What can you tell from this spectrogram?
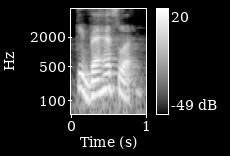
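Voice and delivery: slow, low-key dictation with long pauses. Acted. Teacher dictating the pluta vowel definition, measured dictation. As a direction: dictate it phrase by phrase, leaving writing time.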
